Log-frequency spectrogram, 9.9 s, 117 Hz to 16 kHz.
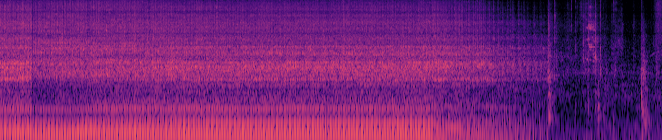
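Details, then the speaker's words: Cub Cadet riding mower with 27 HP Kohler, needed only a battery, deck belt and oil change, engine untouched: smooth, even idle for about six seconds with no misses, then winds down and stops; healthy engine. "but to the engine didn't have to do anything, and it runs, did an oil change in it, and it's ready to go."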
